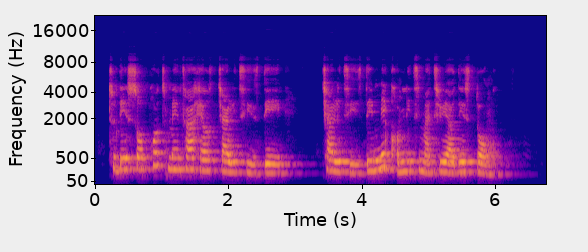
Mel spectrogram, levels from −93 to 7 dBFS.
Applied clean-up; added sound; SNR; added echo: none; none; none; reverberation time 0.5 s.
